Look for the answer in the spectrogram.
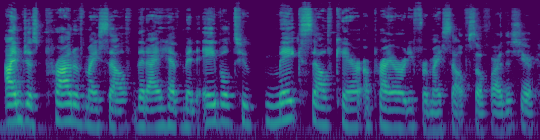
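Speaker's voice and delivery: ordinary talk, nothing marked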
